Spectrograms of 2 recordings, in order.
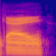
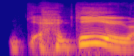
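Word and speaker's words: Guéhi: Bench booster, Bravka, Anderson, Konza, and Gay. Yes, you could do, but Gay might... Giyu, I think is how you say it.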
